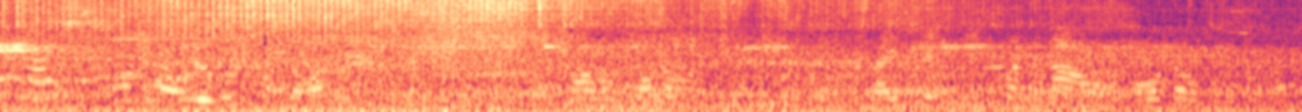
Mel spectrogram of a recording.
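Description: Busy street-market background: scattered voices talking, over a steady low rumble of road traffic.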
